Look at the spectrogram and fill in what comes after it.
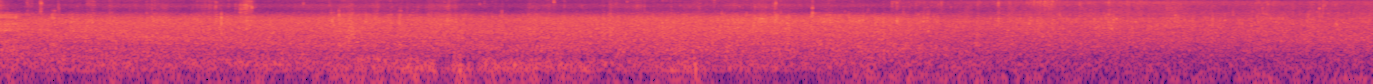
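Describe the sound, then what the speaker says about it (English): Steady broadband rushing of a flowing river in Easton, Pennsylvania, a continuous wash with light wind noise and no distinct events. "Always peaceful just watching the river flow."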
